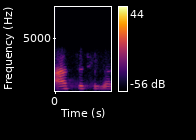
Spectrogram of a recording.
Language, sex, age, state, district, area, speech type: Bengali, female, 30-45, West Bengal, Dakshin Dinajpur, urban, conversation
